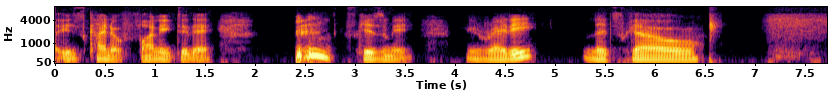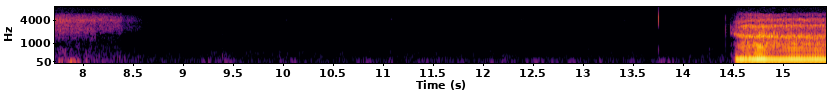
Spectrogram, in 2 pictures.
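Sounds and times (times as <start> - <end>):
speech: 0.1 - 7.4, 14.5 - 15.3
breathy exhale: 7.1 - 8.6.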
